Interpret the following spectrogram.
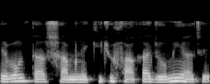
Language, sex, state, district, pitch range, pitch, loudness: Bengali, male, West Bengal, Dakshin Dinajpur, 120-145 Hz, 125 Hz, -15 LUFS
